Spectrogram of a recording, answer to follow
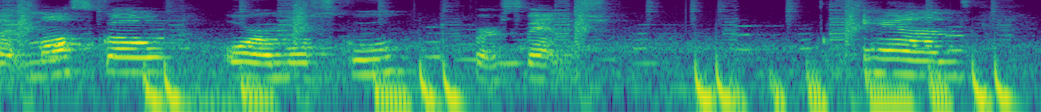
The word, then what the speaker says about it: Moscow: It's not pronounced Moscow.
